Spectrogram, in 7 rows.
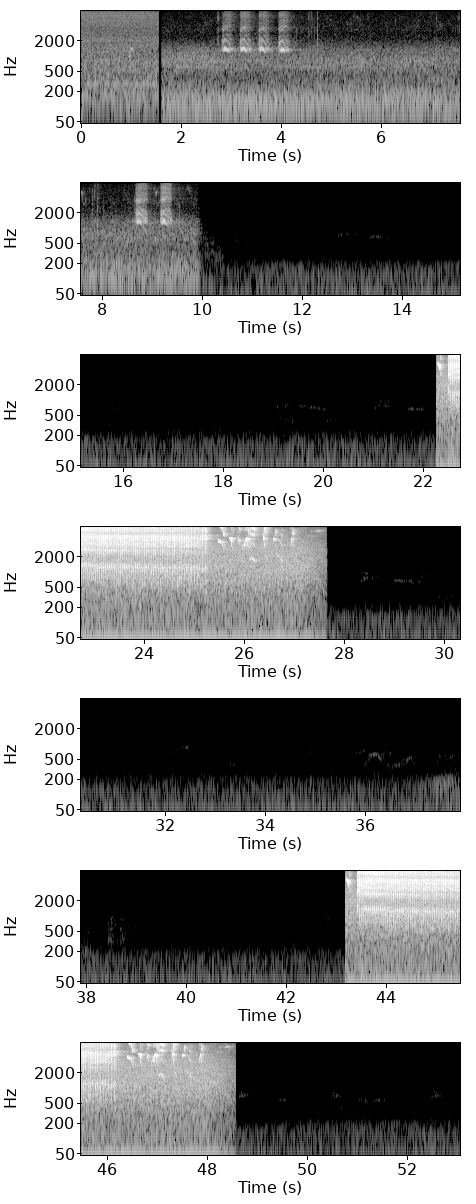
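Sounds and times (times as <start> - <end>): bird buzzy trill: 22.3 - 27.7, 43.2 - 48.6
quick falling bird chirps: 22.3 - 27.7, 43.2 - 48.6.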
